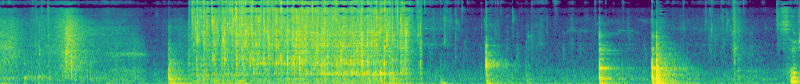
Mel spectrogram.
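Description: Thick red wine sauce pouring from a stainless steel pot into a slow cooker's ceramic insert over beef short ribs, a steady splashing pour of about three seconds starting about two seconds in. A few short knocks follow.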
